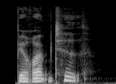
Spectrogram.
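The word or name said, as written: BERØMTHED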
